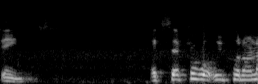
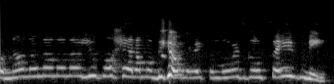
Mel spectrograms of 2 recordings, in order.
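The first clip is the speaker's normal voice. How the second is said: stubborn man on roof; 8 semitones higher than usual. Retold or imitated. Man on roof refuses rescue.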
